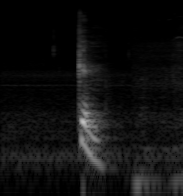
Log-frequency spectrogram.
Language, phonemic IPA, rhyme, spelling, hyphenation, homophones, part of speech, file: Dutch, /kɪm/, -ɪm, kim, kim, Kim, noun, Nl-kim.ogg
- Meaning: horizon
